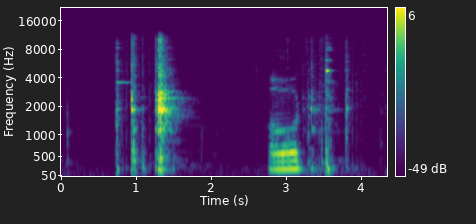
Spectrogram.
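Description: A metal spoon clinks against a dish while cumin seeds are added for a home remedy, a few quick bright taps close up, then someone speaks briefly in Hindi before more light clinks.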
